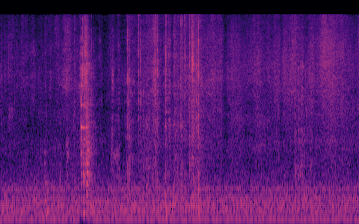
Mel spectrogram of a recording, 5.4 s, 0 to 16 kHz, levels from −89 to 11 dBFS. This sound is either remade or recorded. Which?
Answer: recorded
